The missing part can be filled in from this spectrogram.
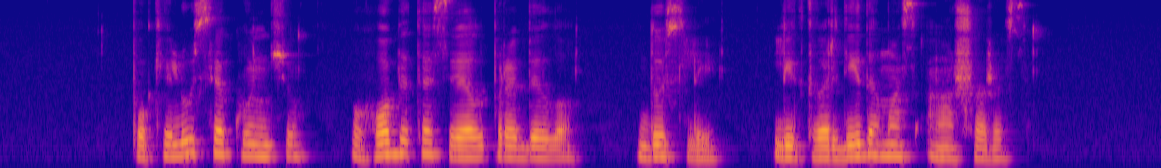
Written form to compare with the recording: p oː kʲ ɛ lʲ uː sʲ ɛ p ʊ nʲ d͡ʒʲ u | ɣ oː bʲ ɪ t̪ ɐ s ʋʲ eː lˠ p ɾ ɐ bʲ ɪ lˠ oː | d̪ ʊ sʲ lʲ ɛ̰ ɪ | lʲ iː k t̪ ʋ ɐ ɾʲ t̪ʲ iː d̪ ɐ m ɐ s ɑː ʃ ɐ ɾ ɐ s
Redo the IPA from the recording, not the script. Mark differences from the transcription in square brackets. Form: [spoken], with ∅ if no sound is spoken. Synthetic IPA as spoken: p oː kʲ ɛ lʲ uː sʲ ɛ [k] ʊ nʲ d͡ʒʲ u | ɣ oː bʲ ɪ t̪ ɐ s ʋʲ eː lˠ p ɾ ɐ bʲ ɪ lˠ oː | d̪ ʊ sʲ lʲ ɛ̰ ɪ | lʲ iː k t̪ ʋ ɐ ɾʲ [d̪ʲ] iː d̪ ɐ m ɐ s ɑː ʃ ɐ ɾ ɐ s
